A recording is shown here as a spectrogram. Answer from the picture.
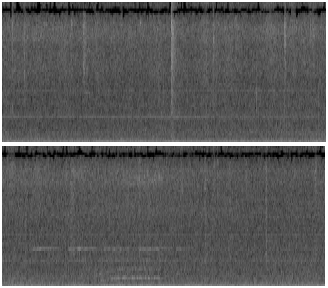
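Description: Electric commuter train standing at a station platform, its onboard equipment giving off a steady low hum. A brief faint tone and a few short high beeps come about halfway through.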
